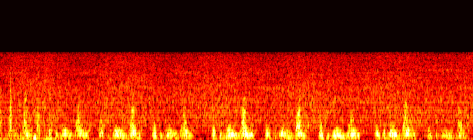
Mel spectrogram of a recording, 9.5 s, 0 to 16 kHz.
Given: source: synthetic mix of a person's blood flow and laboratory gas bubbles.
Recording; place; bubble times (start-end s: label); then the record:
Doppler ultrasound of blood flow; precordium
no bubbles
From the record:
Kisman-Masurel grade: 000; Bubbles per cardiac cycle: 0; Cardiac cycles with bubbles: 0%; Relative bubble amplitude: no bubbles discernible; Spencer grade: 0 (complete lack of bubble signals)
